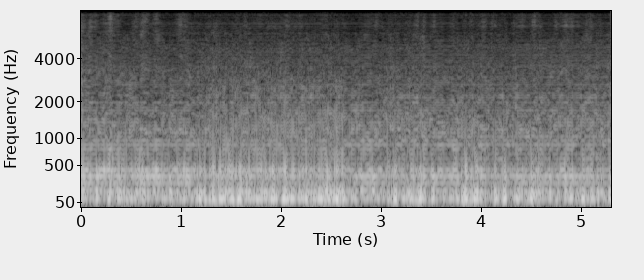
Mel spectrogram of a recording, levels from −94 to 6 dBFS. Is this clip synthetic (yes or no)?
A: yes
